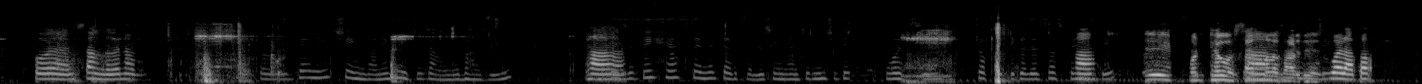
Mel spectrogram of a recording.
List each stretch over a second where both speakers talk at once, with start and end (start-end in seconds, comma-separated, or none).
11.9-13.3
